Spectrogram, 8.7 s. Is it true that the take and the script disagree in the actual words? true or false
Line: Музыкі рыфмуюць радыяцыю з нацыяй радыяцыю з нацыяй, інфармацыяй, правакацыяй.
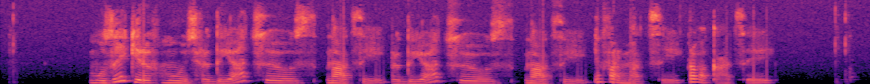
false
